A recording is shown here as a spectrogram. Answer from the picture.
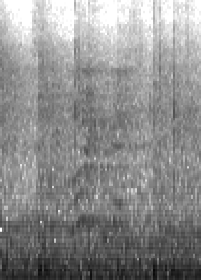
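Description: A few echoing thuds as a volleyball is played, struck and bouncing, in a large gym with a hardwood floor, over the background voices of players in the hall.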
